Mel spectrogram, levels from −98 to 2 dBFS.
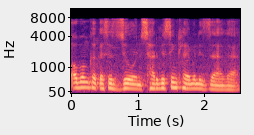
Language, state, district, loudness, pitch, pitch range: Kokborok, Tripura, West Tripura, -13 LUFS, 145 Hz, 130-155 Hz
